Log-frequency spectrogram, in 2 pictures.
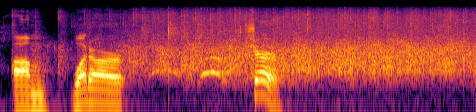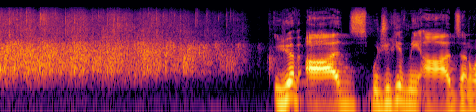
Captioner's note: applause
